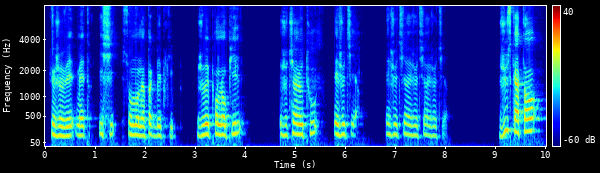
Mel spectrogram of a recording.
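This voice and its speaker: A man giving a casual how-to explanation of a fishing rig, talking while he works with his hands and pausing often with fillers and restarts. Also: fairly high pitch. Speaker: fishing tutorial maker.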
